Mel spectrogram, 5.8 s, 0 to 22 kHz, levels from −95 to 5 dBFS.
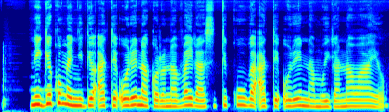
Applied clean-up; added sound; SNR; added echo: neural mask model DeepFilterNet 3.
